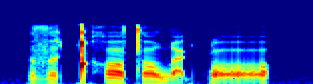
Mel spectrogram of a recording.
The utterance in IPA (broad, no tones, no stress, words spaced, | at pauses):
zɤǃʰɔtɔwa̰ k͡pɔ̰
